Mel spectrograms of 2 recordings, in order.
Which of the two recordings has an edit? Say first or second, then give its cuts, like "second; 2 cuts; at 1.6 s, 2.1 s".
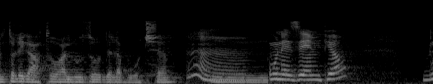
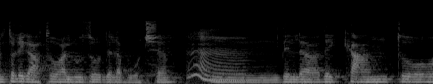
first; 1 cut; at 2.7 s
